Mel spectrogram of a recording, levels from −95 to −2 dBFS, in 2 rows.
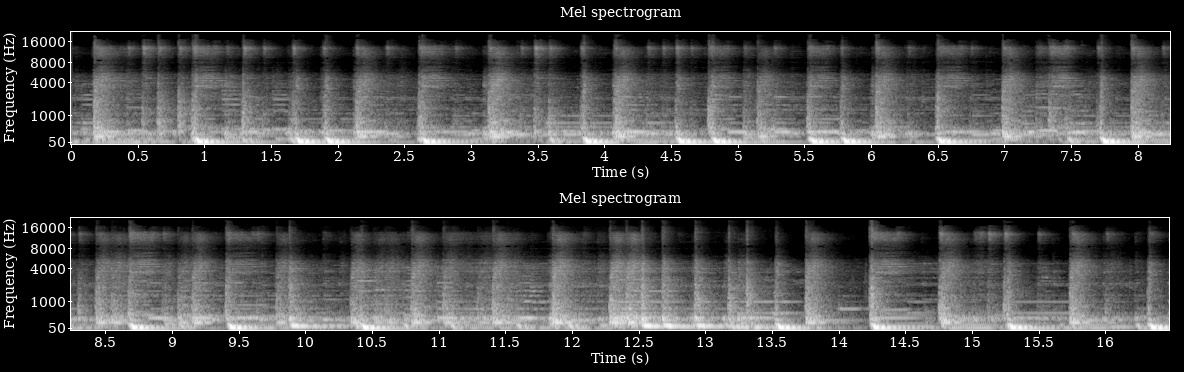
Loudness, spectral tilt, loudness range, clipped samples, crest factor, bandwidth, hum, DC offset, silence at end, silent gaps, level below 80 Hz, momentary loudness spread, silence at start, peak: -19 LUFS; -8 dB/octave; 2 LU; under 0.1%; 16 dB; 14.5 kHz; none; under 0.1%; 0 s; none; -18 dBFS; 10 LU; 0 s; 0 dBFS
